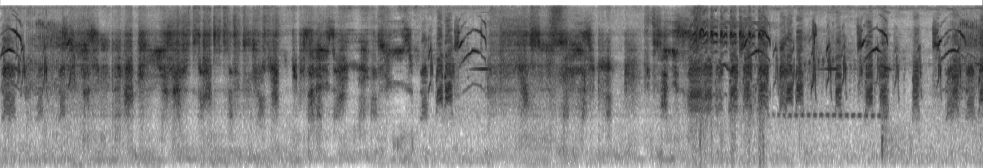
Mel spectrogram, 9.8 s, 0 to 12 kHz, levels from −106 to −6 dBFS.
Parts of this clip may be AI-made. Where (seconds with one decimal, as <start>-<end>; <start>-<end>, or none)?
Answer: 0.7-4.2; 4.9-6.9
